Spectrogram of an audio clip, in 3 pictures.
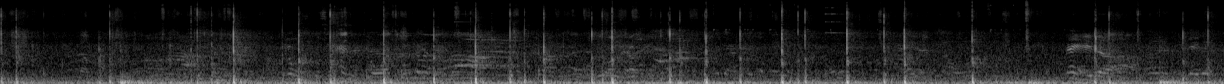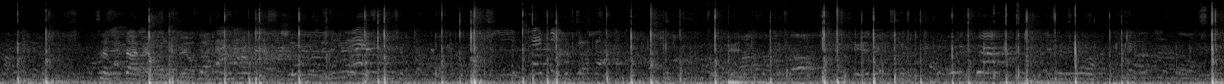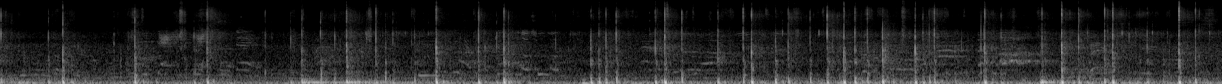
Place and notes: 復興公園, 北投區, Taipei City - soundmap20121124-1
in the park, Play basketball, / Binaural Recordings
Taipei City, Taiwan, 24 November 2012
